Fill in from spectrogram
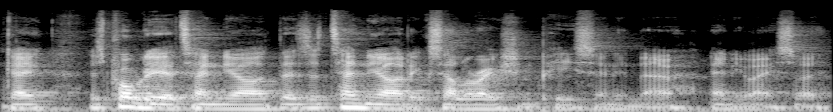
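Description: A man's voice: fairly low pitch, fairly even intonation, fast, vocal fry. A young man coaching casually while walking through a training plan, often checking in with "okay?" and "right?". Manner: chatty, tags lines with "okay?" and "right?". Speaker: strength coach. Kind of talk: casual screen-share walkthrough.

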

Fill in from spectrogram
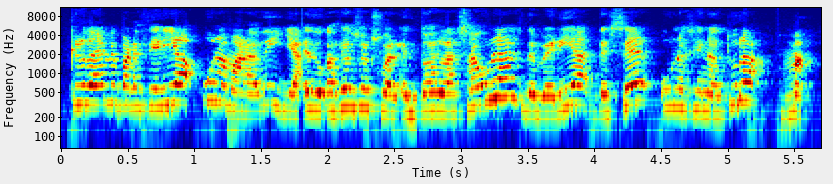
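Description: A woman's voice: sits high, animated, fast, a bit bright. A young woman from Spain with a Spain Spanish accent, chatting bluntly as she answers viewer questions in a casual vlog and swearing freely.

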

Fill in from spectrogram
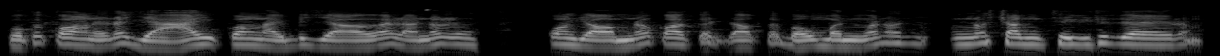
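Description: An older woman with a Southern Vietnamese accent, hosting a livestream rant. She talks quickly and scolds her viewers with one exclamation after another. The audio is dull and lo-fi. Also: fairly low pitch, over a noisy crowd.

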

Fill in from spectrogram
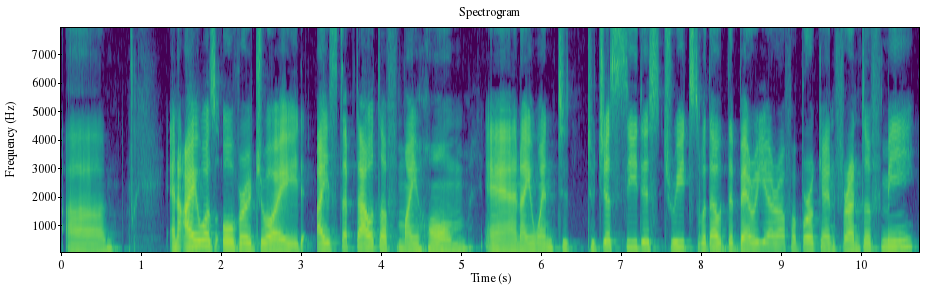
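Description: A young woman from Afghanistan speaking at a podium microphone in a large conference hall, with many pauses and restarts. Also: medium pitch, steady tone, clear, resonant tone. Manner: hesitant, many ums and restarts. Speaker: advocacy manager. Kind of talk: conference speech.

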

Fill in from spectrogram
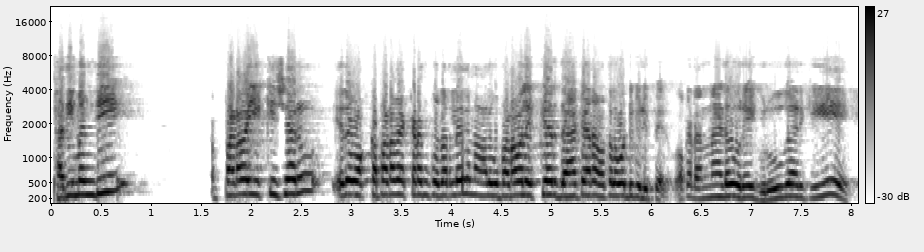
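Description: High-voiced man giving a devotional discourse. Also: fairly even intonation, brisk. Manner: explains with everyday examples and rhetorical questions; recites Sanskrit verses in a chanting cadence. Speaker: spiritual speaker.

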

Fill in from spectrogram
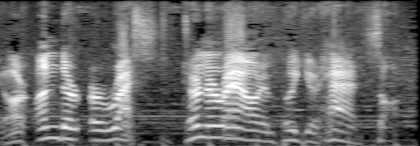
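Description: A man's voice: high-pitched, moderate pace, creaky, sharp tone, soft background music. A man talking playfully in comedy skits. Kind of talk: comedy skit.

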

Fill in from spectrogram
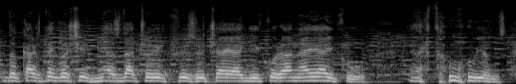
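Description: An older man, reminiscing informally in plain, folksy, halting phrases. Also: on the high side, steady tone, over music. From Poland, riverside village in Lesser Poland. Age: older, born 1938. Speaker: local resident recalling village life.

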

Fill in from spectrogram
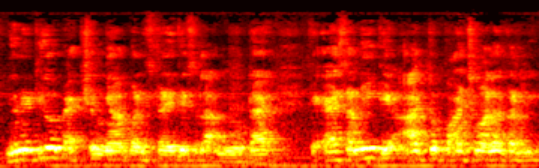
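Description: A man's voice: a little high, huge pitch swings, normal speed, vocal fry, darkish tone. A man being interviewed as an astrology scholar, explaining patiently with everyday examples and slipping English phrases into his speech. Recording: echoey room, voice far from mic, faint noise.

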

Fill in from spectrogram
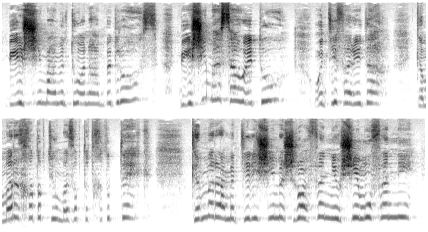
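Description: Tearful student sister, very high, fast wailing. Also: female voice, a bit bright. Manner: sobbing while laughing, wailing complaints. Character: young woman student, despairing and tearful. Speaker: sister crying over her exams.

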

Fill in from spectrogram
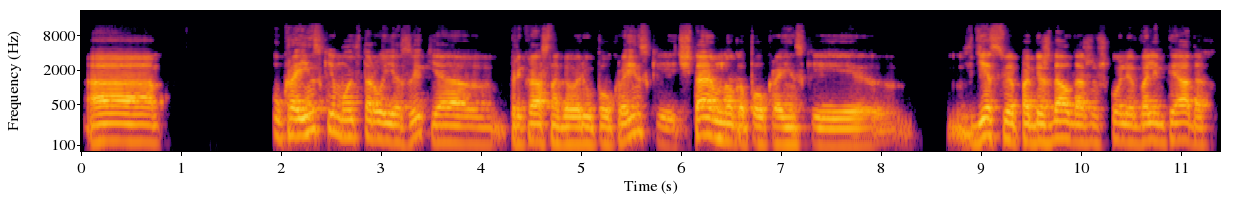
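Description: Over a video call from his study at home, a man from Ukraine in his fifties takes interview questions as a guest. His voice is medium-pitched, and he speaks forcefully yet haltingly, hesitating often.

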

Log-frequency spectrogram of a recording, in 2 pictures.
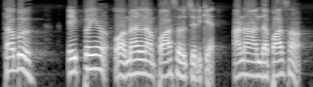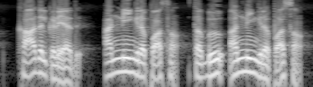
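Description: A woman's voice: lowish voice, a little fast, natural voice. A woman voicing an emotional, naive young man in a cartoon story, talking in a whiny, pleading way.

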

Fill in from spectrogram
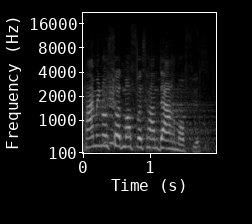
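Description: A male contestant making his case loudly and forcefully, his fairly high voice breaking into shouts. The sound rings with a long reverb, as in a large studio hall. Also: big pitch swings, a little hiss or hum. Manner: forceful, arguing and often shouting. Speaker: game show contestant. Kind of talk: heated game argument.

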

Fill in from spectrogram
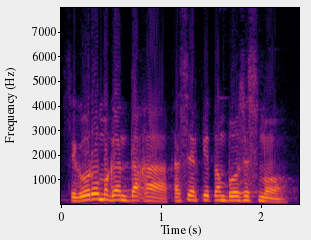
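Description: Male host for a live call-in show, talkative and playful, voice pitched a little high, light music underneath. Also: brisk, darkish tone. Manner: chatty, teasing, many fillers like "ayan". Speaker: vlog radio-style host taking callers. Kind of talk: casual live call-in chat.

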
